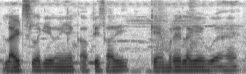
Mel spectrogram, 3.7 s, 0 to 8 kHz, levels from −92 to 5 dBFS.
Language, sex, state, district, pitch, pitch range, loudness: Hindi, male, Uttar Pradesh, Lalitpur, 100 Hz, 95-105 Hz, -19 LUFS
